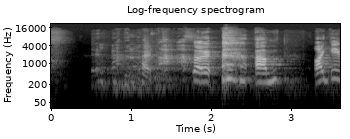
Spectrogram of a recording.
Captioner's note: scattered laughter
